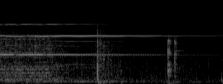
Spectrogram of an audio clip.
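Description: A cartoon telephone rings with a steady bright electric bell tone, joined by a few sharp clicks, at moderate loudness with no voices.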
